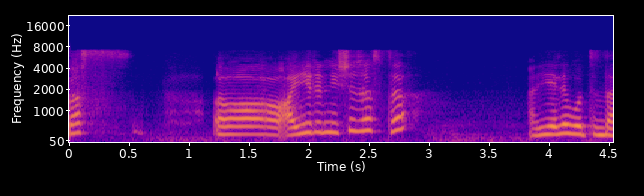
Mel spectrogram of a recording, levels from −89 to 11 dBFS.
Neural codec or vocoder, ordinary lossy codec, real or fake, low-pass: codec, 16 kHz in and 24 kHz out, 0.8 kbps, FocalCodec, streaming, 65536 codes; MP3, 48 kbps; fake; 7.2 kHz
